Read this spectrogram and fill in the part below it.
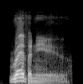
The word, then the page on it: revenue: British English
